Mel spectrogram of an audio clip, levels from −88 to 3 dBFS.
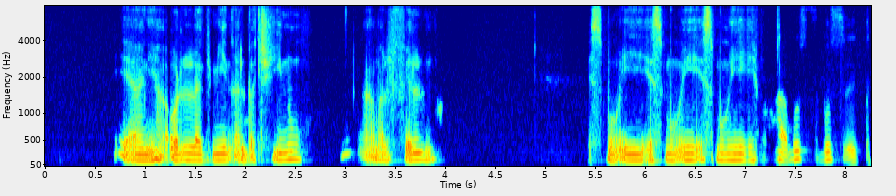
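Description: Speech carried over a call path, band-limited at 8 kHz in a way that fits G.722 wideband coding. At 3.93 to 3.99 s a faint echo leak appears: a brief copy of the voice delayed by about 291 ms and roughly 25 dB below the speech, likely from incomplete echo cancellation at a loudspeaker end. At 6.7 to 6.82 s and 6.98 to 7.35 s the talker's voice is pushed down, at worst by around 40 dB, a sign of speech suppressed in double talk as the canceller attenuates both sides while they overlap.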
